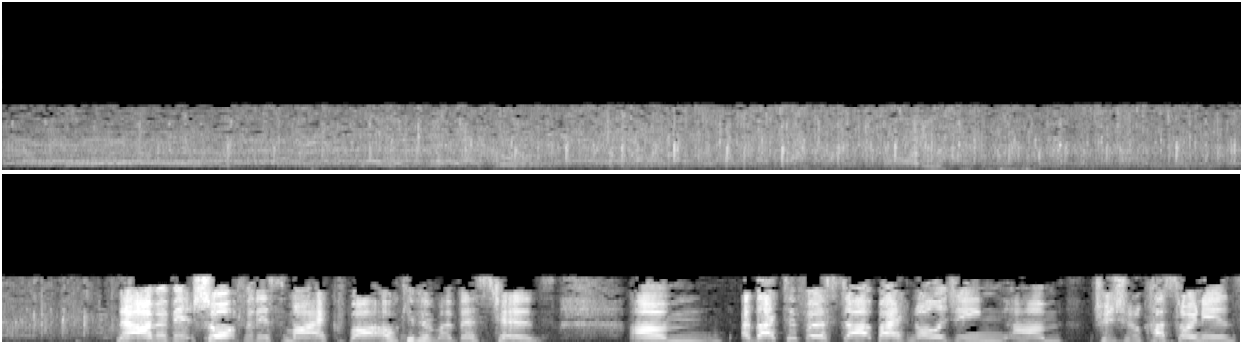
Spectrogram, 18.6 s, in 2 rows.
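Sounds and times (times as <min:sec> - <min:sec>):
crowd applause: 0:00.0 - 0:10.6
speech: 0:10.2 - 0:18.5.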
